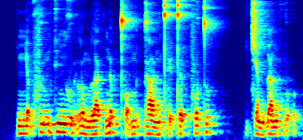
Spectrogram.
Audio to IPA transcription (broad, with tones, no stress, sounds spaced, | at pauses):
ɲ a̰˧˨ w f ɨ˧ m k i˧ ŋ ɣ ṵ˧˨ ə̯ l o˧˩ m l a˨˩ k̚ n ə˦˥ p̚ t̪ʰ ɔ̰˧˨ m ə˨˩ t̚ ɣ aː˧˩ ŋ t̪ʰ ḛ˧˨ t̪ ɛ˨˩ p̚ f o˧ t̪ u˦˥ k̚ | t͡ɕ a˧˩ n ɗ a˨˩ n h w o̰˧˨ ʔ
